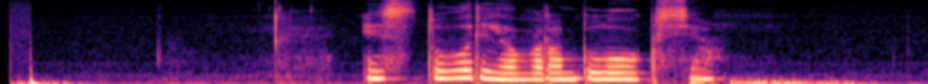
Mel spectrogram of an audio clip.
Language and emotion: Russian, neutral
